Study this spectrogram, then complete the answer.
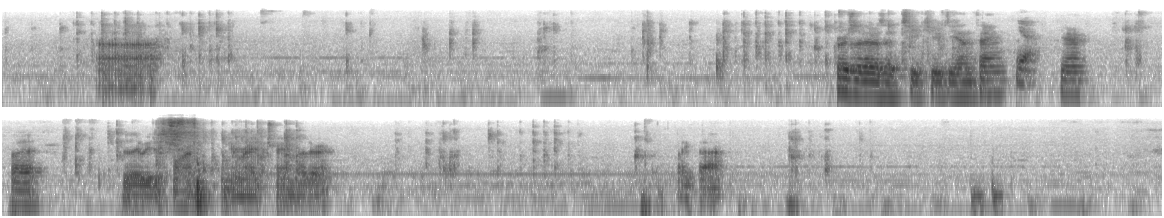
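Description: Keys on a keyboard click in quick taps.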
